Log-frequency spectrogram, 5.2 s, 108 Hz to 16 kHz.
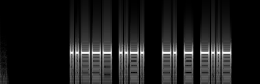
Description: Morse code, heard as a keyed tone, about 22 wpm, 700 Hz. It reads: 2F NTX
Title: Field Day Exchanges - 22wpm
